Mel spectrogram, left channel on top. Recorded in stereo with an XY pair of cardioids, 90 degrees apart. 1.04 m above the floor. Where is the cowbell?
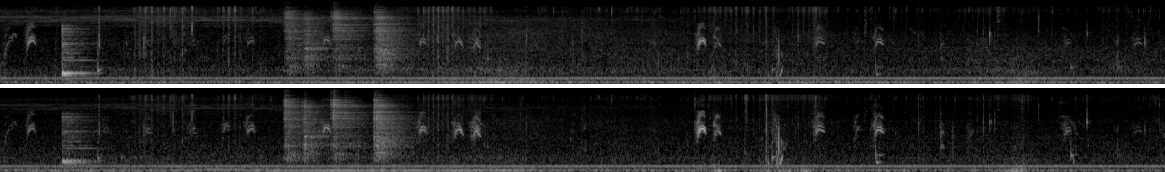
70° left, 0.8 m.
